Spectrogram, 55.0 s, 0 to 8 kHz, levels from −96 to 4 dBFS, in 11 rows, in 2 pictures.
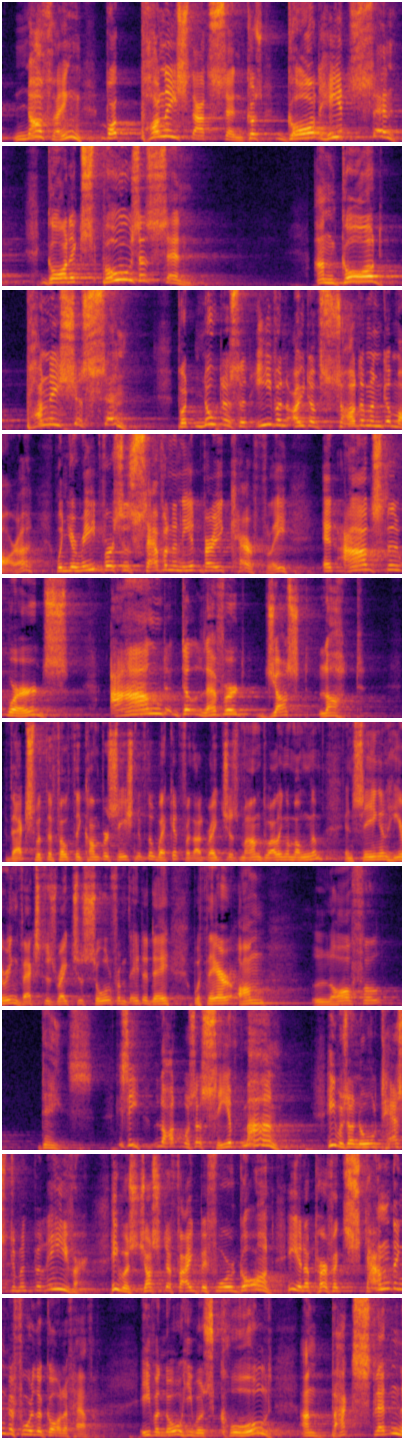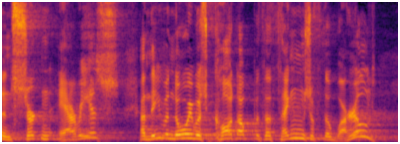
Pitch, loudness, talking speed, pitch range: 205 Hz, -17 LUFS, 135 wpm, 170-250 Hz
